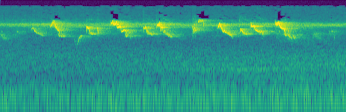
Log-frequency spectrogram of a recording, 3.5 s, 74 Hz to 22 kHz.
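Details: Warbling white-eye singing at Hashimoto, Wakayama, Japan, on 26 June 2021: a rapid, high-pitched jumble of thin twittering notes in quick bursts, with faint low background hum.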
